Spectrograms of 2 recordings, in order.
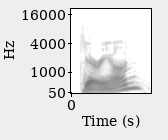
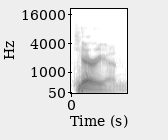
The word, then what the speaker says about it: Carrion: Kali Phillips Kylie Johnson carry on is that right let me say let me say it right carrion Natalie Martin Noe lens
